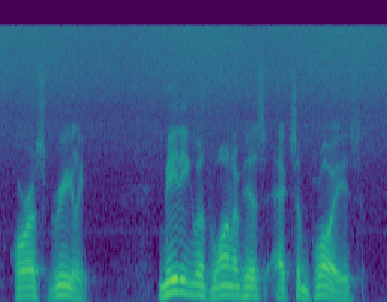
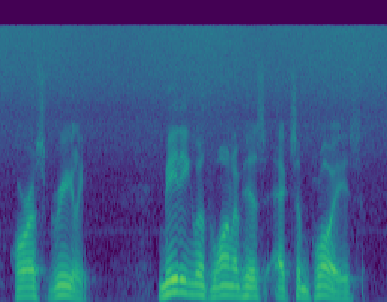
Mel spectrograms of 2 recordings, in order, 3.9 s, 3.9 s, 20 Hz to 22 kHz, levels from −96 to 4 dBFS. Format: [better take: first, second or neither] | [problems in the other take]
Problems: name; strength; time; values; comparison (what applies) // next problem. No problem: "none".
neither | hiss; loud; throughout; 10 dB below the speech; the same in both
